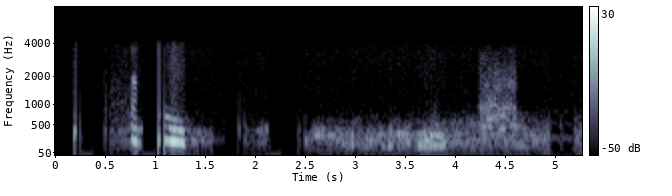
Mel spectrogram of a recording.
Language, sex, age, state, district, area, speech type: Hindi, female, 30-45, Uttar Pradesh, Varanasi, rural, conversation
